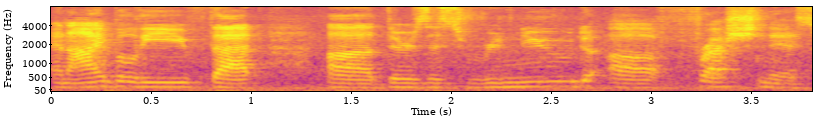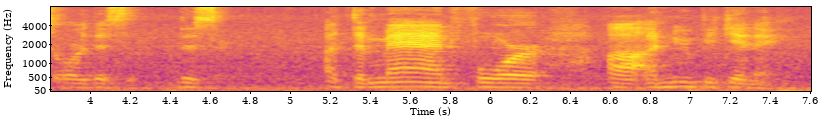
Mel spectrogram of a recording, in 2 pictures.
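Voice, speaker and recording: A man with a Canadian accent talks at a moderate pace. Audible room echo and noticeable background noise fill the recording. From Canada, Mississauga. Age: young. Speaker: political candidate. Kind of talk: radio interview, campaign pitch.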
